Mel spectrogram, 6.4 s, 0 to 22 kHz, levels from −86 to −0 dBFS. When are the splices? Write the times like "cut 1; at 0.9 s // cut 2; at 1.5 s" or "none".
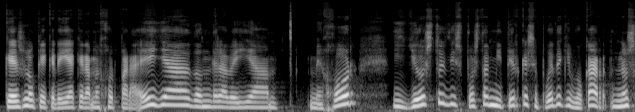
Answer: cut 1; at 3.9 s

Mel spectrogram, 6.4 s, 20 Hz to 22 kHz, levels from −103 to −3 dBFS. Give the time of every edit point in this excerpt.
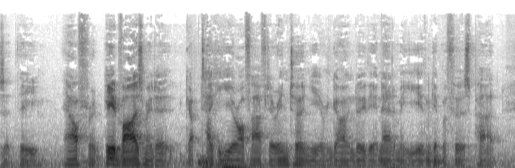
cut 1; at 1.3 s // cut 2; at 5.3 s

